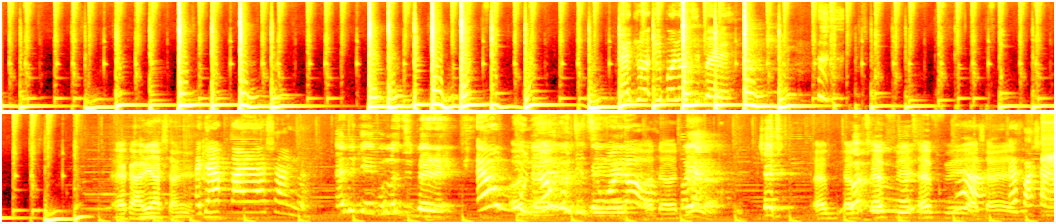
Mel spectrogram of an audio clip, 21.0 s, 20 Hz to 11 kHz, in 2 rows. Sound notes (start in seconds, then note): 0.1 drum beats; 8.0 host laughs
